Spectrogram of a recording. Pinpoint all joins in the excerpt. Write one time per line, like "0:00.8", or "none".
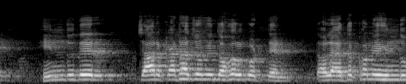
0:01.2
